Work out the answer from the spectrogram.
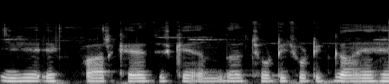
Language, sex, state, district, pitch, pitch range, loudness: Hindi, male, Chandigarh, Chandigarh, 150 Hz, 145-150 Hz, -18 LUFS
